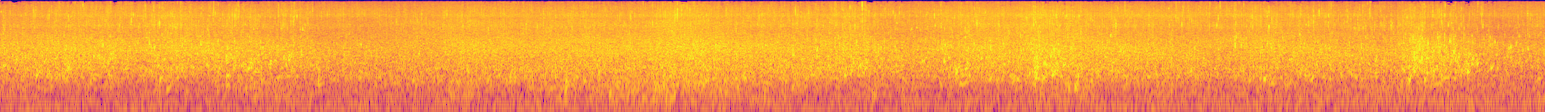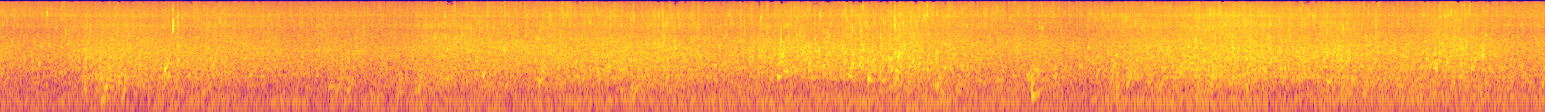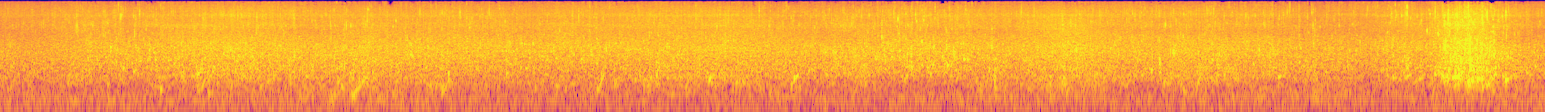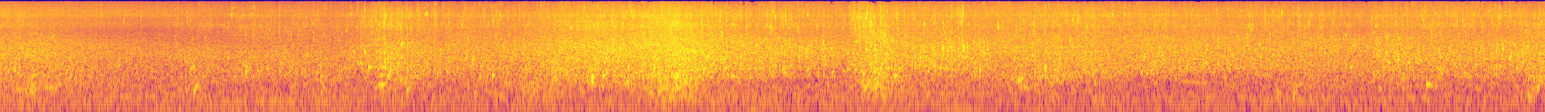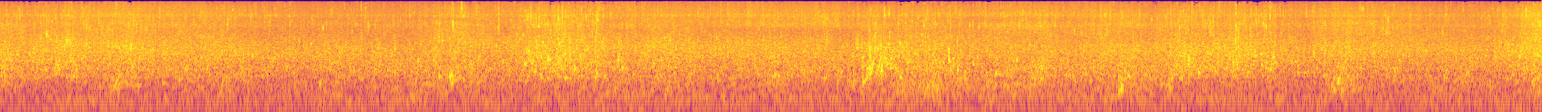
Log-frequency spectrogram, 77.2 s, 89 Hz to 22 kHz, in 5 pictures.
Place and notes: Tubkaek Beach - Close recording of small waves on the beach, in Thailand
During the night at Tubkaek Beach in Thailand, microphone very very close to the waves on the beach.
Recorded by an ORTF Setup Schoeps CCM4x2 in a Cinela Windscreen
Recorder Sound Devices 633
Sound Ref: TH-181019T01
GPS: 8.089738, 98.746327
